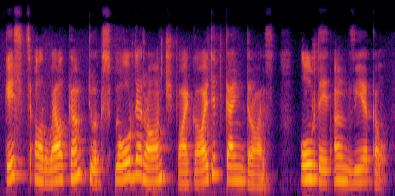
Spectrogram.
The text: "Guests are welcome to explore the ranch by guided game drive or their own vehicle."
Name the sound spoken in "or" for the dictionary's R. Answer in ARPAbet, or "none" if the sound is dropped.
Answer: R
